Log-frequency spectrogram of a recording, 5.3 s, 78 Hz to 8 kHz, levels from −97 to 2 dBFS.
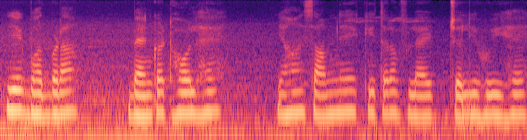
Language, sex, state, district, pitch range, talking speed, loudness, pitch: Hindi, female, Bihar, Patna, 175-190 Hz, 170 wpm, -17 LUFS, 185 Hz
